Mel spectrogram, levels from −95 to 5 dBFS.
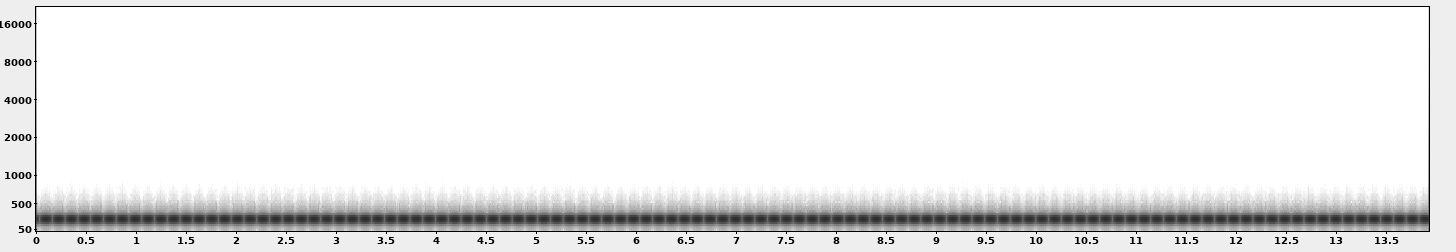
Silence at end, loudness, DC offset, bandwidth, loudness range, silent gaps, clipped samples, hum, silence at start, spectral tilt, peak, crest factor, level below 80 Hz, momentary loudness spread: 0 s; -18 LUFS; under 0.1%; 0.4 kHz; 0 LU; none; under 0.1%; none; 0 s; -24 dB/octave; -12 dBFS; 6 dB; under -90 dBFS; 0 LU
